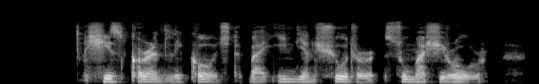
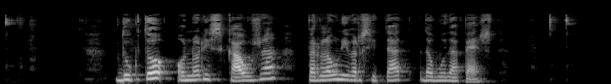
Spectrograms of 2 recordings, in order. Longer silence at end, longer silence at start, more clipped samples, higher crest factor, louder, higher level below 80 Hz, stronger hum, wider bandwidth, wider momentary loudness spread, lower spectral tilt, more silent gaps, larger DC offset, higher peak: second, 0.2 s vs 0.4 s; first, 0.75 s vs 0.05 s; neither; second, 16 dB vs 22 dB; first, -17 LUFS vs -23 LUFS; first, -56 dBFS vs -64 dBFS; neither; second, 7.8 kHz vs 11.5 kHz; second, 8 LU vs 17 LU; about the same, -4.5 dB/octave vs -4 dB/octave; first, 3.79-3.83 s, 4.89-5.02 s vs none; neither; about the same, -2 dBFS vs -2 dBFS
